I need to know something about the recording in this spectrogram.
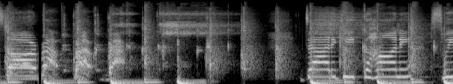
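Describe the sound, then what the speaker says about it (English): Sharp, loud hand claps land in a bouncy rhythm through a family kids' dance song, punctuating the beat in quick bursts over the music. "Clap, clap, snap, snap, snap."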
